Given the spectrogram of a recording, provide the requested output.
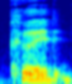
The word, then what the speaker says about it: could: with a capital letter could has this silent l in there that does nothing could jill is a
